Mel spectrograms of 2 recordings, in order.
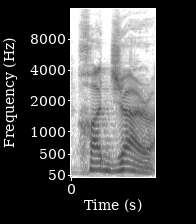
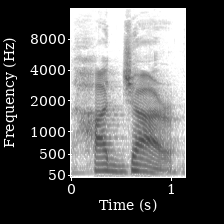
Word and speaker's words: Hotjar: Я не знаю, почему, я не знаю, почему метрика не сделала еще так же, как все у Худжара, понимаешь? Худжара, Hotjar'а. Hotjar, американцы говорят его вот так вот, Hotjar, мне это нравится произношение, значит,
